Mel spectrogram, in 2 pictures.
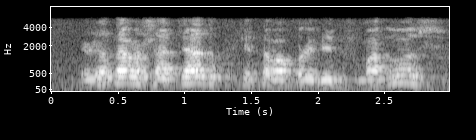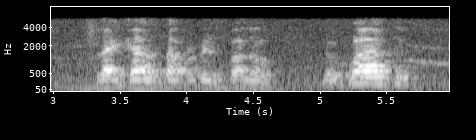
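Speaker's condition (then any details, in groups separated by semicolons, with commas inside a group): No condition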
